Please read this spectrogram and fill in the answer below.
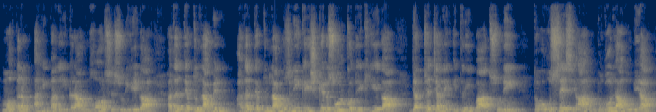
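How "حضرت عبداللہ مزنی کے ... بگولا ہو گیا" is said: ordinary delivery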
